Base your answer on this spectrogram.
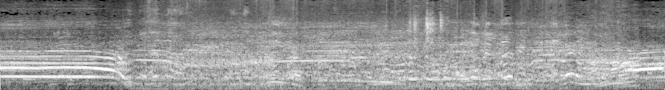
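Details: At a Salvadoran Tiangue cattle fair, a Gyr cow gives a strong, sustained harmonic moo that drops sharply after one second, followed by a murmur of other cattle, voices and general market noise, with another moo rising near the end.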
